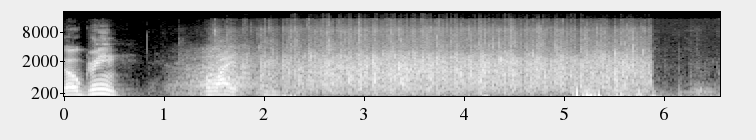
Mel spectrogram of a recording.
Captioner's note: audience laughs; applause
